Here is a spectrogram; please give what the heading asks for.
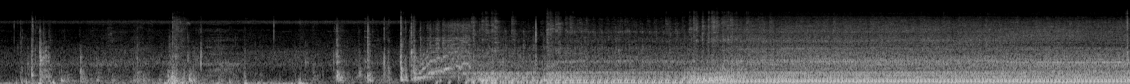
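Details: Husqvarna YTH2242 riding mower, Briggs V-twin, after bent push rod, sump gasket and seal repair and governor linkage set, testing the bagger: cranks and catches, then steady, even drone under load, no knocks or misses; normal running.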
